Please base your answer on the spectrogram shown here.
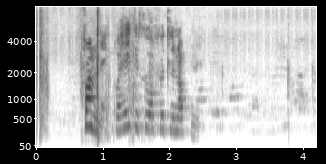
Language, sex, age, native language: Icelandic, male, 18-19, Polish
